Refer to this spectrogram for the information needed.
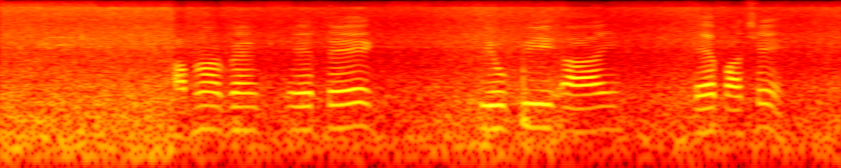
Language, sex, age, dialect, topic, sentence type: Bengali, male, 18-24, Western, banking, question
